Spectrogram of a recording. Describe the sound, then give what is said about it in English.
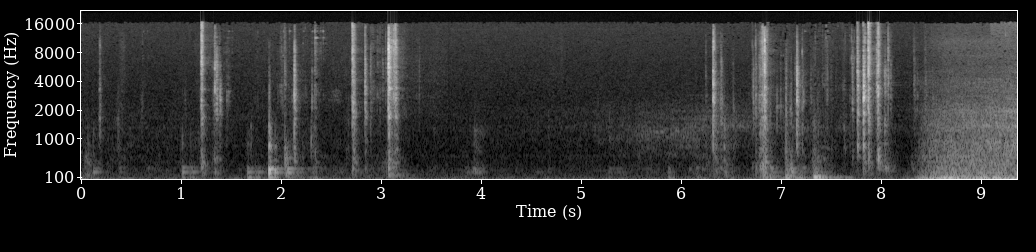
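Keys jingle and click as a man slides them into a truck's ignition without turning it, two bursts of metallic rattling, followed by a broad rushing rumble at the very end. No one speaks. “He slides the keys into the ignition, but doesn't turn it yet.”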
